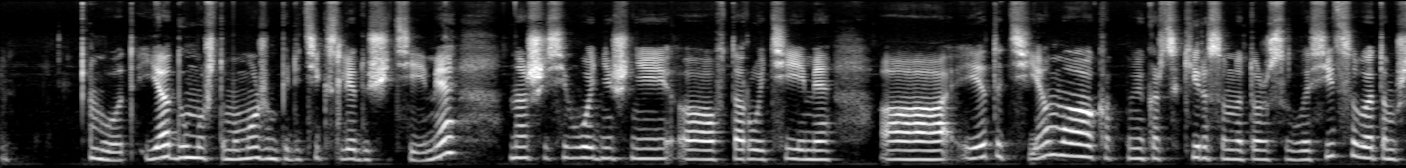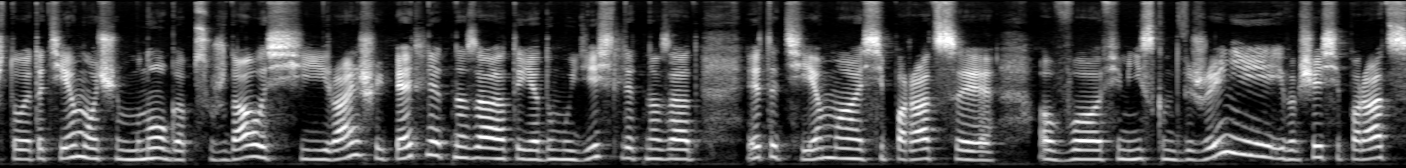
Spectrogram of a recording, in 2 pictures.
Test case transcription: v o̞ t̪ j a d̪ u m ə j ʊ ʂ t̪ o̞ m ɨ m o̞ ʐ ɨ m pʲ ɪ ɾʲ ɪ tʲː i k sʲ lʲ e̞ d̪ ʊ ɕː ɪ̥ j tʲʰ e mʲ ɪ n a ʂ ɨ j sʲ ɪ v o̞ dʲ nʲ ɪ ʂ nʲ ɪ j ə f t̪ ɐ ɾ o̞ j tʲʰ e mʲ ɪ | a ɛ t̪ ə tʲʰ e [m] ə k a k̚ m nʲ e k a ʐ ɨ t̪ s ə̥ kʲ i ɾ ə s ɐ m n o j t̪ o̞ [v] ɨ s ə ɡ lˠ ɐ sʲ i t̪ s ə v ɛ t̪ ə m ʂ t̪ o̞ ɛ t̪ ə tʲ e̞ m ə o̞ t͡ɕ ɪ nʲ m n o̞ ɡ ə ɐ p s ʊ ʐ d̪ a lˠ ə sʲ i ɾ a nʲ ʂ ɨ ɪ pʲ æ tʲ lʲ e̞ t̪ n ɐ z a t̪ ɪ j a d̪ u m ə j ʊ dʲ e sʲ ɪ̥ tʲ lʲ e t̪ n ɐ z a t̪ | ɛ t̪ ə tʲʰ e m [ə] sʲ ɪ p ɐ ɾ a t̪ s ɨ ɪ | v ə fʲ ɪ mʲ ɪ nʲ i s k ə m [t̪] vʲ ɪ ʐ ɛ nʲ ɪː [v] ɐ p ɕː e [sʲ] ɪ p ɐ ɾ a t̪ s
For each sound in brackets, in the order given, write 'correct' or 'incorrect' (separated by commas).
correct, incorrect, correct, incorrect, correct, correct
